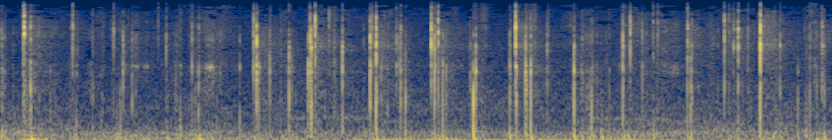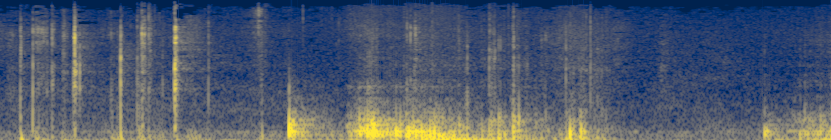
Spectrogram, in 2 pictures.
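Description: A small solid black soap bar resting on a fabric surface is scratched, dug into and tapped with long black nails. Quick, irregular, crisp clicks and scratches with bright, crackly edges fill the first half. A louder, denser crumbly scraping swells around the six-second mark before it quiets down.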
